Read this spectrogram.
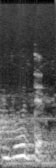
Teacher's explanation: dal itu termasuk huruf qalqalah, maka wajib dipantulkan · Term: qalqalah kubra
